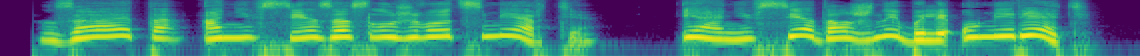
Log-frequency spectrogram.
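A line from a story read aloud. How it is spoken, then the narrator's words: Girl shouting. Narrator (Russian): кричала девушка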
